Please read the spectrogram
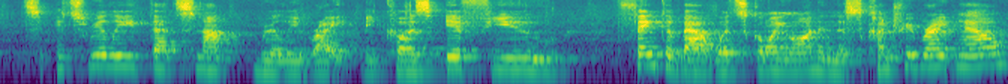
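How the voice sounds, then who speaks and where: Over noticeable background noise and audible room echo, a woman with a fairly low pitch talks at a fairly slow pace with ordinary pitch variation. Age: 80s+. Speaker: nonprofit executive and ethics center founder. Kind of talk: interview.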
